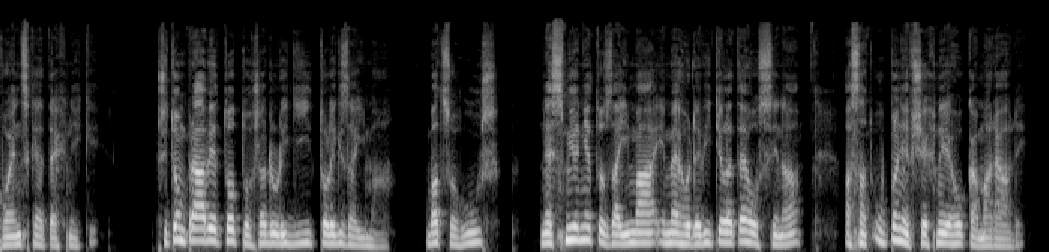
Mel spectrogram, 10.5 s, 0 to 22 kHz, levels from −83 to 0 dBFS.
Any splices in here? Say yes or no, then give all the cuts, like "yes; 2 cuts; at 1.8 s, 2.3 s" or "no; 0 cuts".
no; 0 cuts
